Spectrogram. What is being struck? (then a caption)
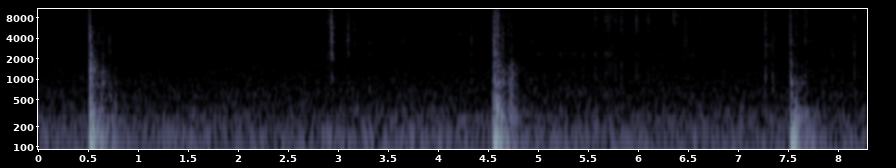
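Banana-shaped soap cut with a utility knife blade. A solid yellow banana-bunch soap held in the hand is sliced and scraped with a snap-off utility knife blade. Dull cutting thunks with short scraping tails stand out against a quiet background, along with a sharper, brighter click near three seconds and faint high scratches in between.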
